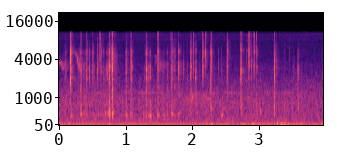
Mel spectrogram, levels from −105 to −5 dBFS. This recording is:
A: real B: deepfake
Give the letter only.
A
